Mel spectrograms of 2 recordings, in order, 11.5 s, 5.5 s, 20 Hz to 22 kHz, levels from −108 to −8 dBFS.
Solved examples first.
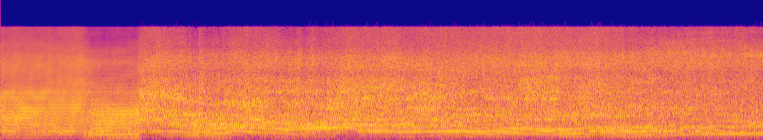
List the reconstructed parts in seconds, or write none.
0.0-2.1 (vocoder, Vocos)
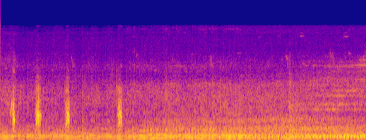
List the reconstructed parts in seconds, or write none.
0.0-3.6 (vocoder, Vocos)

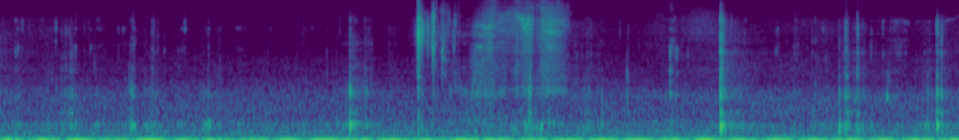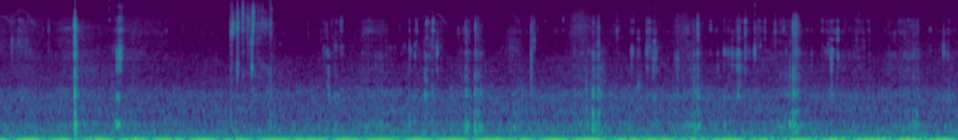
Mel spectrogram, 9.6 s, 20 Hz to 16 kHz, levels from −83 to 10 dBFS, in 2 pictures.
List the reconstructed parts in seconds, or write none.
0.0-6.3 (vocoder, Vocos); 7.4-9.6

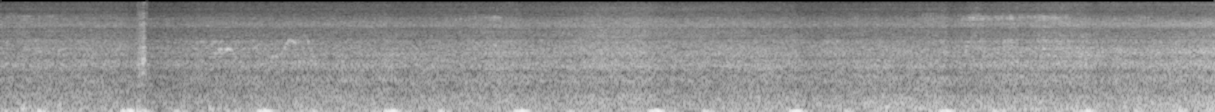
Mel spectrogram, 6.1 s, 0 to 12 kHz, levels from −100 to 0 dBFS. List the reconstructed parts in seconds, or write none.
0.0-1.1 (vocoder, Vocos); 2.9-4.5

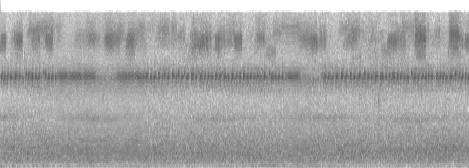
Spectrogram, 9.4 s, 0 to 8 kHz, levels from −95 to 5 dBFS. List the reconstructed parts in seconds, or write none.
1.1-2.9 (vocoder, Vocos); 5.7-6.2

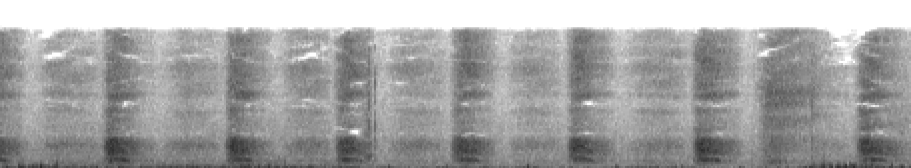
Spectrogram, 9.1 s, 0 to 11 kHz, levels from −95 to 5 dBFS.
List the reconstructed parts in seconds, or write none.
none

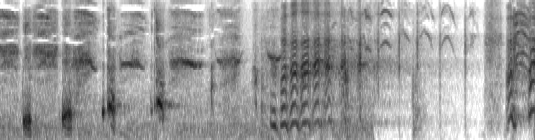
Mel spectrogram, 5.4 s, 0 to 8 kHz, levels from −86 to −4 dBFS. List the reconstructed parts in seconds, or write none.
none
